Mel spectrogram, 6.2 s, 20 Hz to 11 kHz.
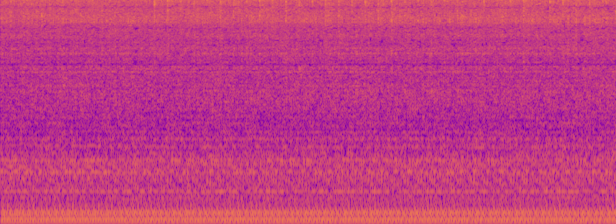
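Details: Turbocharged LS V8 in a Jeep YJ after the build: deep, steady idle with an even loping beat and no knocks or ticks; normal idle.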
